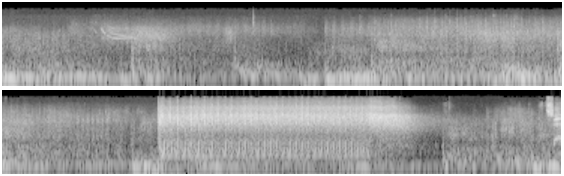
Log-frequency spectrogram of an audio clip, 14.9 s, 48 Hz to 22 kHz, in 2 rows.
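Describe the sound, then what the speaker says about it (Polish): Street battle gunfire from a 1969 Polish war film, with sustained machine-gun bursts and shots crackling through a busy scene, a loud dense stretch of rapid firing midway, and voices shouting between volleys. "Осторожно, товарищи. Улица под обстрелом."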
